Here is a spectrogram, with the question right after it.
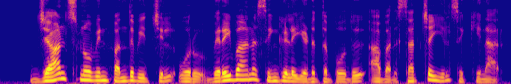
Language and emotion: Tamil, neutral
